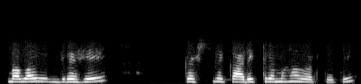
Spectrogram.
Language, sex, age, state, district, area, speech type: Sanskrit, female, 18-30, Karnataka, Bangalore Rural, rural, conversation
